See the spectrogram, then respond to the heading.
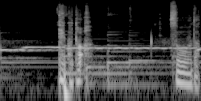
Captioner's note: whisper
